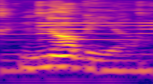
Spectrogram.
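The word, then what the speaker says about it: novio: and that is noo nobio okay so we got the word Noby now let's just keep it nice so imagine that you've got a boyfriend called Noby okay and you imagine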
